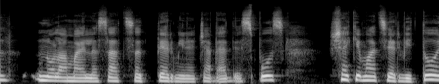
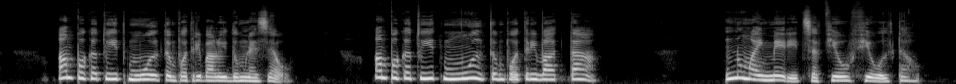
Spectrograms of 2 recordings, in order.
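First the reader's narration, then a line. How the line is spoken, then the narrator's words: Weeping. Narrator (Romanian): a plâns fiul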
